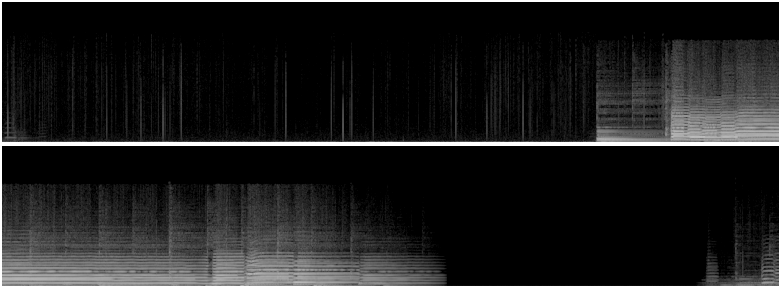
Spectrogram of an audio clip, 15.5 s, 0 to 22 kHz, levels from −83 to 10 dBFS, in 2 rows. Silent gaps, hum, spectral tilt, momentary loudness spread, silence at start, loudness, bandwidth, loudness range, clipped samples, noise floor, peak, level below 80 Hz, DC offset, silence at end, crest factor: none; 60 Hz at -65 dBFS; -3 dB/octave; 16 LU; 5.95 s; -19 LUFS; 16.5 kHz; 16 LU; under 0.1%; -78 dBFS; -6 dBFS; -56 dBFS; under 0.1%; 0 s; 18 dB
